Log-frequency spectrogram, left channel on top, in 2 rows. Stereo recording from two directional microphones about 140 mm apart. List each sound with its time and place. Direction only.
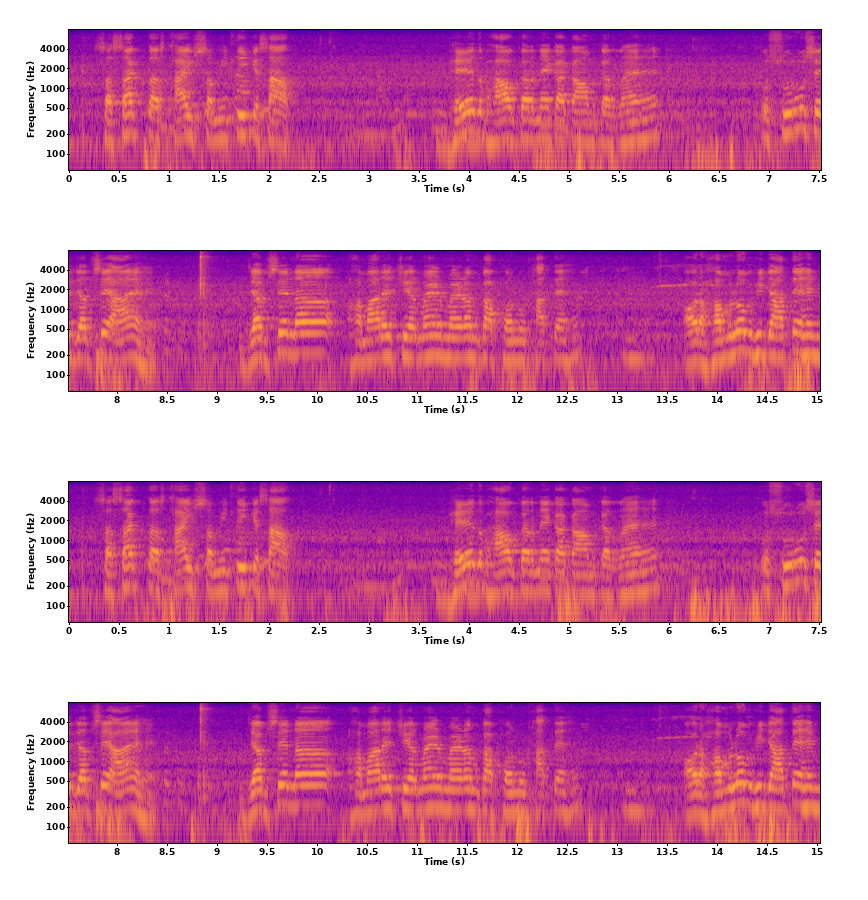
0.3 s a man's voice: 10° right (ahead or behind)
3.8 s a man's voice: 10° right (ahead or behind)
7.0 s a man's voice: 15° right (ahead or behind)
9.3 s a man's voice: 15° right (ahead or behind)
13.7 s a man's voice: 15° right (ahead or behind)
